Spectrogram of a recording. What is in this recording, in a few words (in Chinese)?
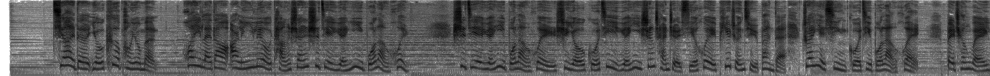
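女-语音导游【景区导览】; 唐山世博园; 甜美亲切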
